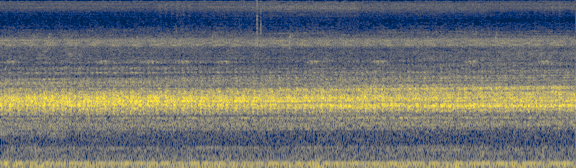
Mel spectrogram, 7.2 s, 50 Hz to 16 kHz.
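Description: Steady diesel engine sound from the ESU LokSound decoder in an N scale Alco C420 high hood model locomotive, played through its tiny onboard speaker, as the locomotive moves slowly along the yard track.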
